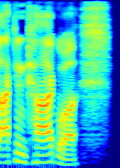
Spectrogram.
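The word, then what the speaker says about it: Aconcagua: It's called Mount Aagwa. Um once you climb it, you figure out how to pronounce it. So, it's not easy to do, but it's Aken Kagwa.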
